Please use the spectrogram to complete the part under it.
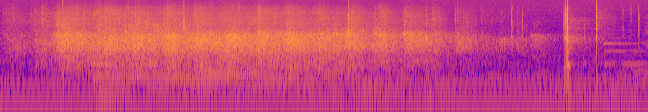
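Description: A church congregation applauds, a broad wash of clapping that swells in and holds for several seconds before fading, followed by a couple of sharp isolated knocks near the end.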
